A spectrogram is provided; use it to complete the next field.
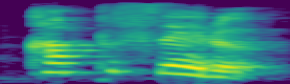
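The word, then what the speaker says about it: カプセル: 이 개인용 숙박 공간입니다 이 캡슐을 일본어로 발음을 하면 카프 세르 라고 하고요 호텔은 호텔 로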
